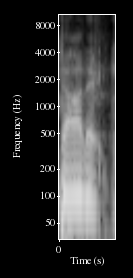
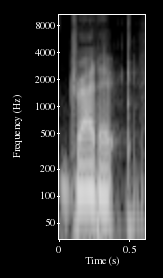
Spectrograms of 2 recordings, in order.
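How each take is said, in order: First: The name begins with the sounds 'dar'. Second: The name begins with the sounds 'dra'. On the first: The speaker calls it wrong. "I've been mispronouncing your name" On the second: The speaker calls it right. "it says right here Dradic"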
